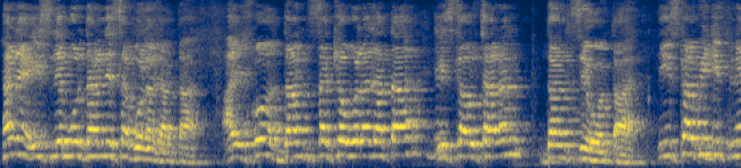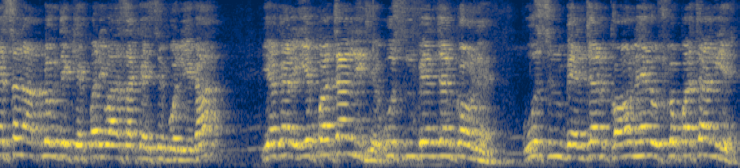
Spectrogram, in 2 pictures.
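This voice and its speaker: Heard from a distance in an echoey room, a man teaching grammar to a class speaks in a very high voice at a moderate pace, repeating himself and asking questions all the time.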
